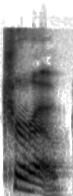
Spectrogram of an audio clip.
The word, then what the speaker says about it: Truro: Is it pronounced true? It's hard to say. Truro.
